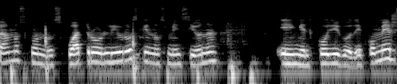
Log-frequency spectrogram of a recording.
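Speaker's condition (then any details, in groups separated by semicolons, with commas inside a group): No condition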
